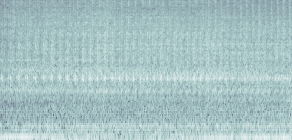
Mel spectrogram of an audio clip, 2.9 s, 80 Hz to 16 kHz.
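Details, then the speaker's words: Van on a roughly 10 km test drive after its rusted petrol tank was replaced, non-original fuel pump: steady, fast diesel-like knock over the engine; engine knocking plus tappet noise, source not pinned down. "tu bunyi knocking enjin eh dah macam bunyi enjin diesel."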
